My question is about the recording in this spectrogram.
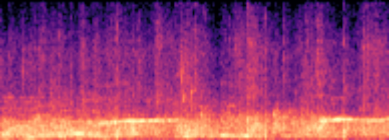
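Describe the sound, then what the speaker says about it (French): A studio audience at a French television debate show applauds steadily, a dense wash of clapping with some voices and a whistle-like tone riding over it. "Et le public il applaudit"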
